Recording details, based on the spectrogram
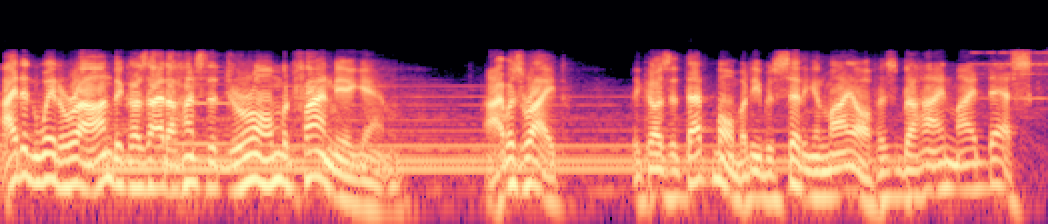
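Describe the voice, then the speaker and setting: An American actor playing a wry, unflappable private detective in an old-time radio drama, with a dry, wisecracking manner. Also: male voice, medium pitch, lively intonation, brisk, dull audio, over music, natural voice. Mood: dry narration. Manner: dry, wisecracking, laid-back.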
